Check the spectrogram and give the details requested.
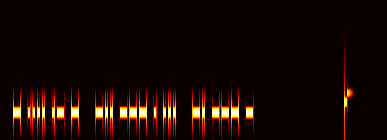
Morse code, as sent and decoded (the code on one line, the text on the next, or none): - .... .- - / -.. --- . ... / -. --- -
THAT DOES NOT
